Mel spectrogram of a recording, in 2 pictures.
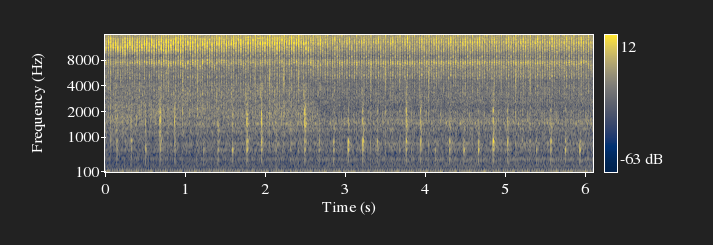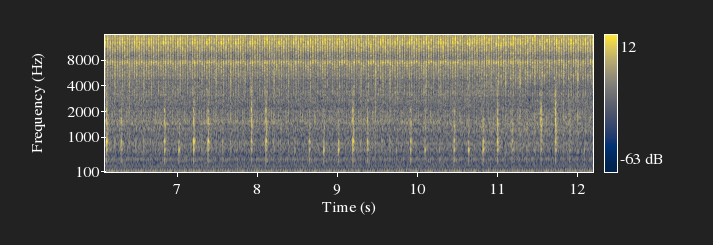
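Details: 2011 BMW 328 with N52 engine at 148K miles, idling: a sharp, regular knock a little under once a second over a steady idle; owner suspects rod knock, unconfirmed.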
